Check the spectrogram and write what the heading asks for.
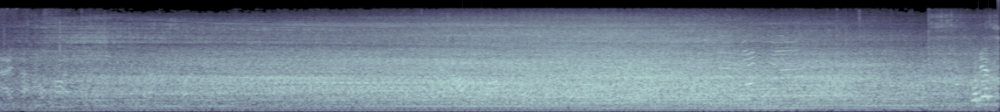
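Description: Large Schlüter tractor's diesel engine working under load as it pulls tillage gear across a field. The engine sound grows louder toward the middle and fades again.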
